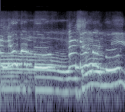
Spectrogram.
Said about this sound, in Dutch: dit is het geluid dat … en ik maken als er een puppy verschijnt op ons beeldscherm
